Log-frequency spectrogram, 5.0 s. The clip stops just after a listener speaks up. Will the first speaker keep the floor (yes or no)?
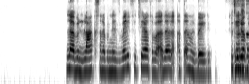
yes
